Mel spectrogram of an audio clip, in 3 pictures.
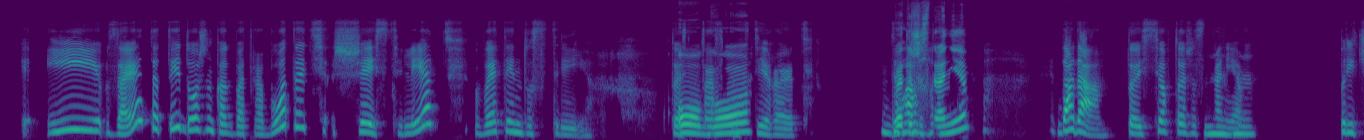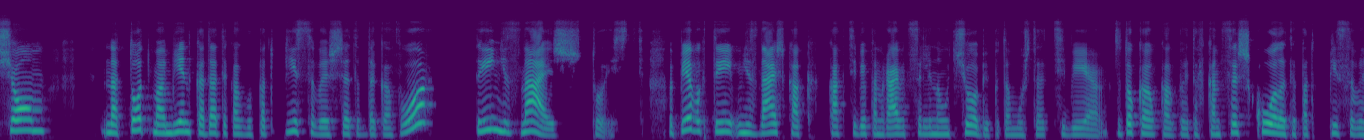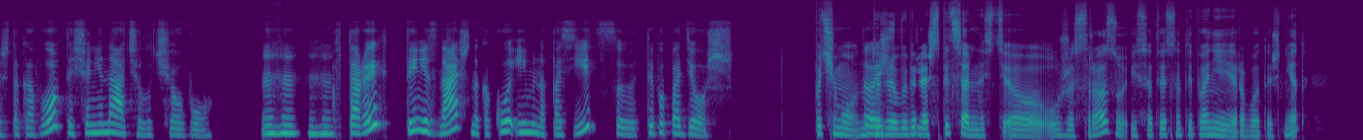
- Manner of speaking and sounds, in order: tapping; laughing while speaking: "Да"
- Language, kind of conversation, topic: Russian, podcast, Чему научила тебя первая серьёзная ошибка?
